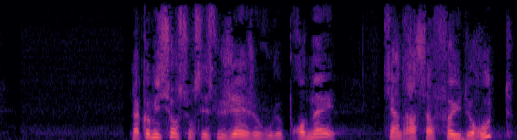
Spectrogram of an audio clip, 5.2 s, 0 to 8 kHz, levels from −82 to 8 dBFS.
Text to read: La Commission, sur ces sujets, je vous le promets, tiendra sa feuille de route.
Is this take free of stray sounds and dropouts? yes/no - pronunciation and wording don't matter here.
yes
